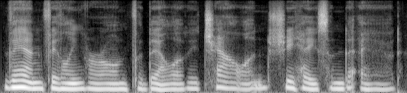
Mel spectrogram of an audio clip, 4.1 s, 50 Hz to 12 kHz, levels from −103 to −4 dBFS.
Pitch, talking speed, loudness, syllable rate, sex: 165 Hz, 145 wpm, -17 LUFS, 4.6 syllables/s, female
